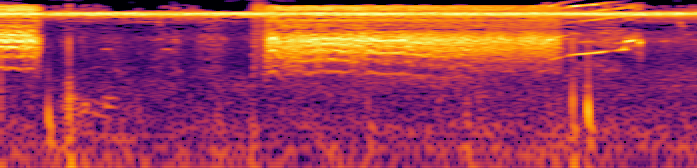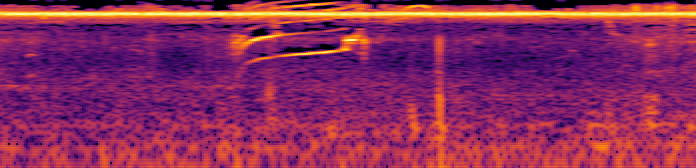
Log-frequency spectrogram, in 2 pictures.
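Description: Two short rising whistled calls from smooth-billed anis, one just before the middle and one about six seconds in. They sound over a steady high-pitched insect drone, with a soft hiss from about two to three and a half seconds.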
